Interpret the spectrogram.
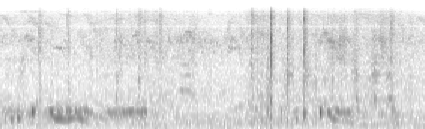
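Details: Paired pigeons at a rescue centre, one pure white, feeding each other in courtship before mating; soft low coos repeated in quick succession, with sharp clicks and a few brief high chirps.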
